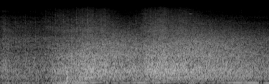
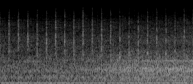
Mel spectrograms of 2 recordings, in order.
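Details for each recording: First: Air-cooled VW engine of unknown history, built from used parts and first started cold: busy clatter rising and falling with light revs, no bottom-end knock heard under the valve chatter; small exhaust leak noted nearby. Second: Mystery VW flat-four built from used parts, on first start with Mystery Oil: rough idle with rapid, sharp ticking puffs about eight a second from a small, visible exhaust leak. Leak judged not bad, and no bottom-end knock is heard.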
